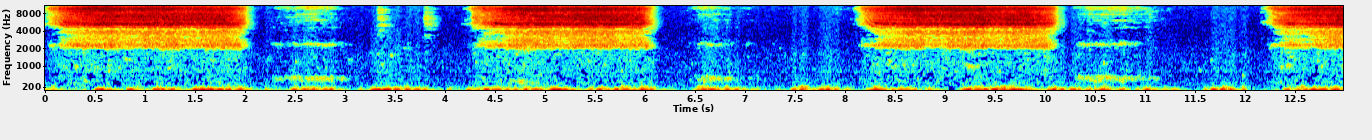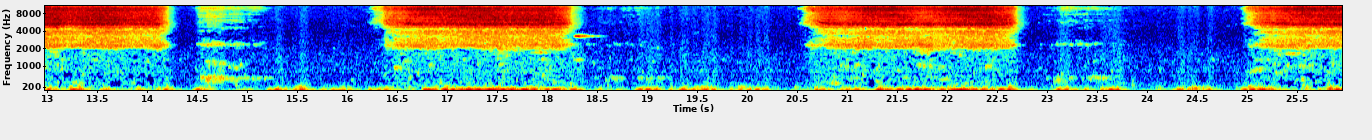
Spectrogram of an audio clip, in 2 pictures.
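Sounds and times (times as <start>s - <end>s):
person snoring: 0.0s - 2.0s, 4.3s - 6.1s, 8.2s - 10.2s, 12.2s - 14.2s, 16.4s - 18.3s, 20.6s - 22.7s, 25.0s - 25.9s.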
